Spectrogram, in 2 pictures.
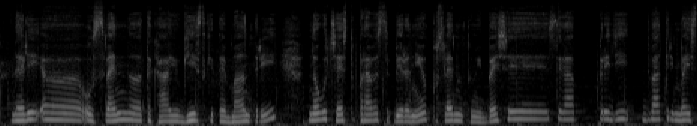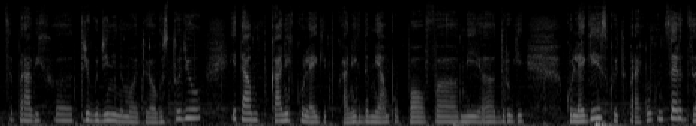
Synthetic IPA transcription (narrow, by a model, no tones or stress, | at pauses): nɐliʔəo̰svɛnət̪ɐkajʊɡʲijskit̪ɛmant̪ɾimnɔɡʊt͡ʃɛst̪opɾavʲəsɐbiɾənijəposlɛd̪not̪omibɛʃɛsɛɡa | pɾɛd̪id̪vat̪ɾimɛsɛ̥t̪səpɾavixət̪ɾiɡod̪ininɐmɔɛt̪ojɔɡəst̪ud̪ʲioit̪ampo̥kanixkolɛɡʲipo̥kʰanixd̪ɐmʲjampopɔfəmiəd̪ɾuɡʲikolɛɡʲiskoit̪ʊ̥pɾavixmɛkont̪sɛɾt̪z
